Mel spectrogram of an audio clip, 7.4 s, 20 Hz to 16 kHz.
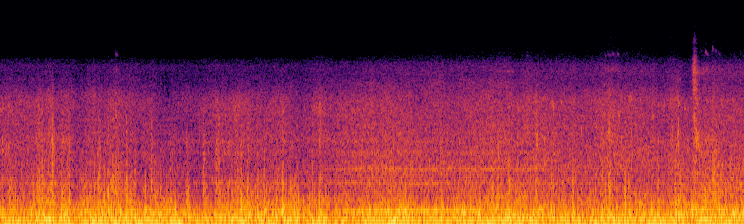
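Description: Wind buffeting the microphone of a camera mounted on the bonnet of a moving car, over the running of the Mazda MX-5 NB's four-cylinder engine through its K&N intake. A steady tone stands out for about a second midway through.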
